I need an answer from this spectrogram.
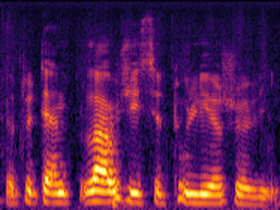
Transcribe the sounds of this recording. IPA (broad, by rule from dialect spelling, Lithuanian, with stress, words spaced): kɐt ˈtʊ ˈtʲɛn ˈlˠɐʊʒʲiːsʲɪ tuː lʲiɛˈʒʊʋʲiː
